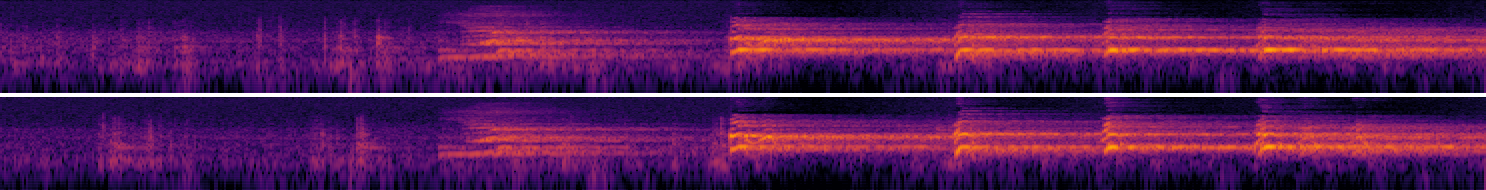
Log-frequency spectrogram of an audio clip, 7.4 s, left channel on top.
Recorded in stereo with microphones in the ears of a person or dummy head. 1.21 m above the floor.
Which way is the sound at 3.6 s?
30° right (ahead or behind).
